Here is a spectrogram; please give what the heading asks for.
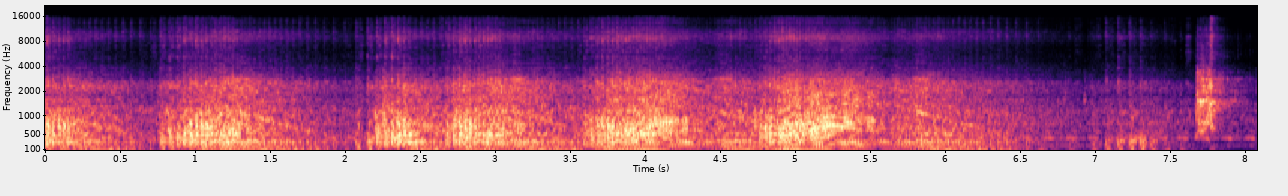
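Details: Vega R New single-cylinder motorcycle that would not start despite good compression; after cleaning it catches and runs, revving in uneven blips before dropping off. Now running normally again.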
